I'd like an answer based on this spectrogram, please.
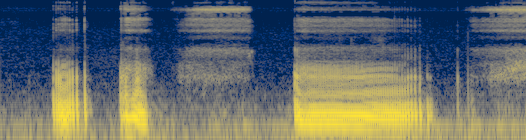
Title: Tired little pug snoring to help you sleep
